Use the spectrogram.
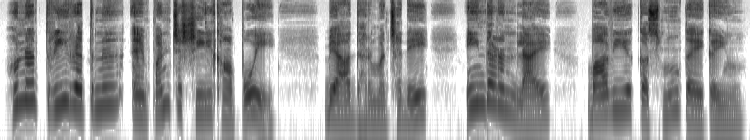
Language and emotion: Sindhi, neutral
